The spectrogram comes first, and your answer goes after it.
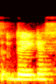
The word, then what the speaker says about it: vagus: I know the old adage says otherwise, but you'll notice Vagus is spelled differently, V-A-G-U-S.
